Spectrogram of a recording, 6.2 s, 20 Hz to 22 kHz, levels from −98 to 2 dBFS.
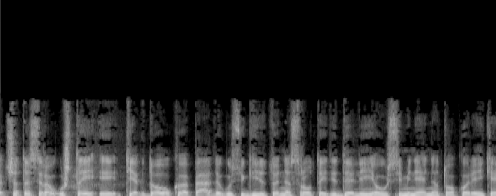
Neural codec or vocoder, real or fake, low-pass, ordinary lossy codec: vocoder, 44.1 kHz, 128 mel bands every 512 samples, BigVGAN v2; fake; 10.8 kHz; MP3, 48 kbps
